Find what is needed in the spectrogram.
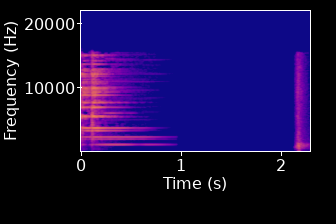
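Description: Notification-bell sound effect: a click and one bright bell ding that rings with several overtones and fades out within about a second.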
